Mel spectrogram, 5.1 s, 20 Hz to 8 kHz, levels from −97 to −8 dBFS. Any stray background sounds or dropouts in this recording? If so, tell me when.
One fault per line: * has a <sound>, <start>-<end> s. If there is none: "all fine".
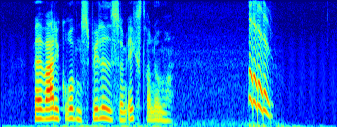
* has a chirp, 3.7-4.1 s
